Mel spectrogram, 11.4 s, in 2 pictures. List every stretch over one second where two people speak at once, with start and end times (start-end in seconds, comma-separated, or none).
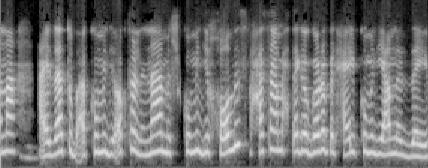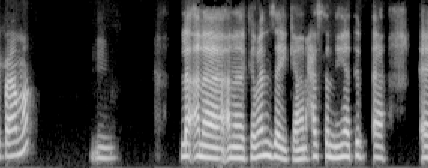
none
